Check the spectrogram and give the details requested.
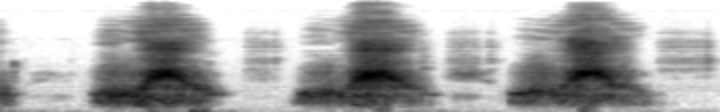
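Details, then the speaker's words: Vocal imitation of the aortic stenosis murmur, heard right after the first heart sound: three breathy whooshing sounds that swell and fade, a crescendo-decrescendo pattern. "the aortic stenosis is especially recognizable and you almost surely in the nursing program or other programs will have to identify this this is called a crescendo de cresendo sound because it goes"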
